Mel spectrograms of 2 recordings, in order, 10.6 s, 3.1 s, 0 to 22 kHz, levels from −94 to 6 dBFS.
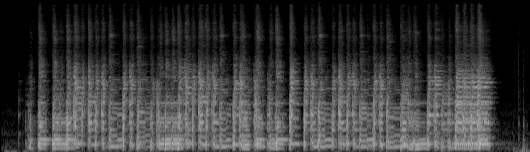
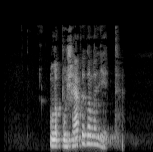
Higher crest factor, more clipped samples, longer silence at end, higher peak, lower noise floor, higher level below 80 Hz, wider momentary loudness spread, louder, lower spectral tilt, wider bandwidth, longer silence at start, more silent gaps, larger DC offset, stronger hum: about the same, 20 dB vs 22 dB; neither; second, 0.1 s vs 0.7 s; second, -12 dBFS vs -2 dBFS; second, -62 dBFS vs -71 dBFS; first, -60 dBFS vs -70 dBFS; second, 7 LU vs 17 LU; second, -32 LUFS vs -20 LUFS; about the same, -6 dB/octave vs -5.5 dB/octave; first, 20 kHz vs 11 kHz; second, 0.5 s vs 1 s; neither; neither; neither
